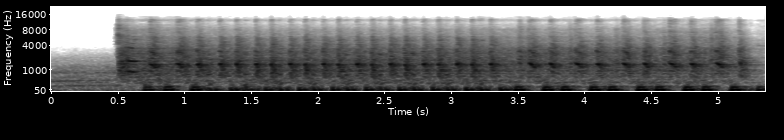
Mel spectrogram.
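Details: Kawasaki VN900 bobber under restoration, ECU checked with no fault codes, no spark or fuel earlier: starter churns steadily about four beats a second for five seconds, never firing; cranks but will not start.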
